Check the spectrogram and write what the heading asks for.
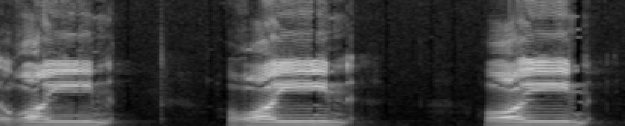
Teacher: یہ غائن کو موٹا پڑے، غین نہیں پڑھنا ہے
